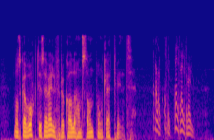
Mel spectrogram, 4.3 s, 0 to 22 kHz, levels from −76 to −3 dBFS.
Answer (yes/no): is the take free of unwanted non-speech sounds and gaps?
no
